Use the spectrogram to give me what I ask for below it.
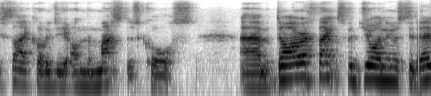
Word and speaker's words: Dara: That's how you pronounce it, Dara, yeah?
